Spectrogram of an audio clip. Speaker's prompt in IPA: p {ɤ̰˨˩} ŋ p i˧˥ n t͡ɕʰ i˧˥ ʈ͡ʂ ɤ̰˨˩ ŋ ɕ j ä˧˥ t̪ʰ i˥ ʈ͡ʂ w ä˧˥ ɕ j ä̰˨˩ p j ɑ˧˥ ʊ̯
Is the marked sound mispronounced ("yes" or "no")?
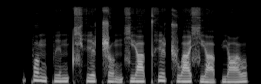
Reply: yes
